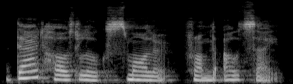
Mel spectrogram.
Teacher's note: سب سے پہلے T دیٹ کے اینڈ میں فل پروناؤنسڈ نہیں ہے. برٹش انگلش میں ٹی گلوٹل میں ریڈیوس ہو جاتا ہے جس کا مطلب ہے کہ آپ ٹی کو پروناؤنس کر رہے ہیں لیکن مکمل طور پہ نہیں کر رہے اور آپ اس کو ریلیز پراپرلی نہیں کریں گے.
